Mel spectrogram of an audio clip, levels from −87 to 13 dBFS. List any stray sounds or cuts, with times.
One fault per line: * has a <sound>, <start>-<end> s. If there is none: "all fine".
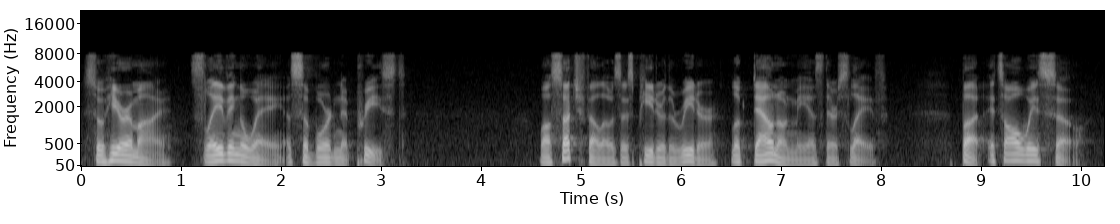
all fine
